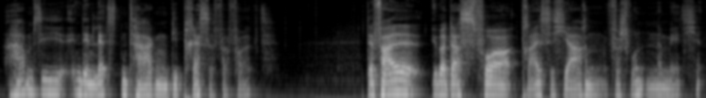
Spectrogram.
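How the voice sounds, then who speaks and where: A man's voice: medium pitch, lively intonation, slow pace, vocal fry, pitched above the performer's own voice, heavily acted. A man voicing a hesitant grieving woman. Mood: pleading. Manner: unsure, stammering pleas. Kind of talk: audiobook dialogue.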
